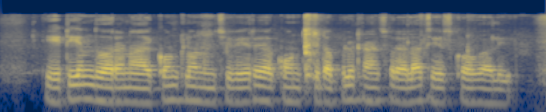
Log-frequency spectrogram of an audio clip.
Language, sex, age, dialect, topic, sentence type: Telugu, male, 18-24, Utterandhra, banking, question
